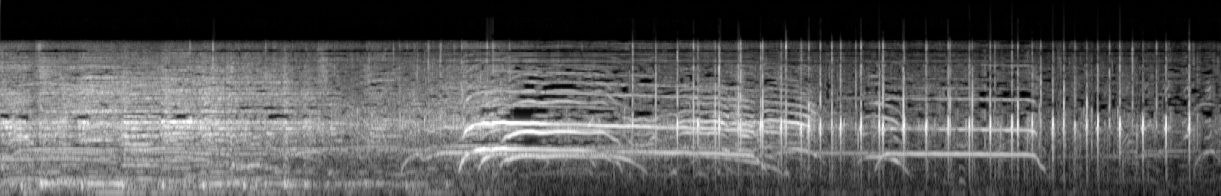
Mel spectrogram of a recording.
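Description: Cheerleading routine music over a stadium PA with a steady beat and bass, cutting off about four seconds in. High-pitched whoops and cheering follow, then a quickening run of sharp claps that stops shortly before the end.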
